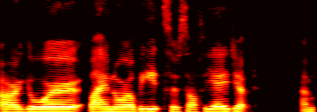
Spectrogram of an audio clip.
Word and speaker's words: Solfeggio: You deal with, I hope I'm going to pronounce this correctly, Solfeggio frequencies. Is that right? Solfeggio.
